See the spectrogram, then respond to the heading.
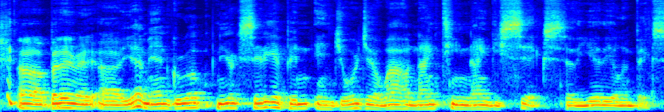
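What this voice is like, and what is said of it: Middle American English accent. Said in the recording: “I've lost my accent completely... I have like more of a middle America accent”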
